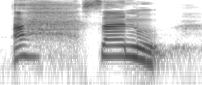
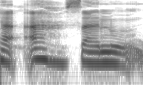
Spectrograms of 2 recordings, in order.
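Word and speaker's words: أحسن: Misalnya ee harusnya ahsanu ah. Dari sini tapi Kakak Anggun terdengarnya tadi seperti hasanu gitu ya.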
